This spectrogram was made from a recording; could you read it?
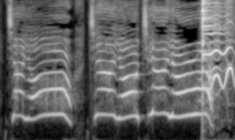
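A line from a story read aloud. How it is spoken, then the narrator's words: Shouting from behind. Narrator (Chinese): 一个骑电动车的人呐，在公交车后边喊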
